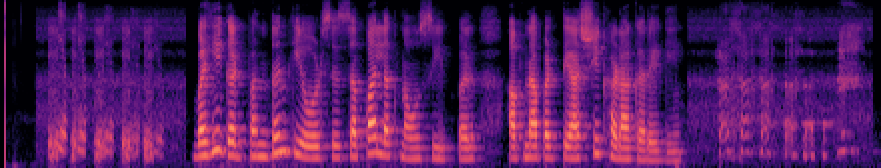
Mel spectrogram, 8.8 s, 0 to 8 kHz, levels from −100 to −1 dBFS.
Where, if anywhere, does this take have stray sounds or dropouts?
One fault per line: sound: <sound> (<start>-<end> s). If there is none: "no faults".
sound: laugh (0.5-1.6 s)
sound: laugh (7.1-8.7 s)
